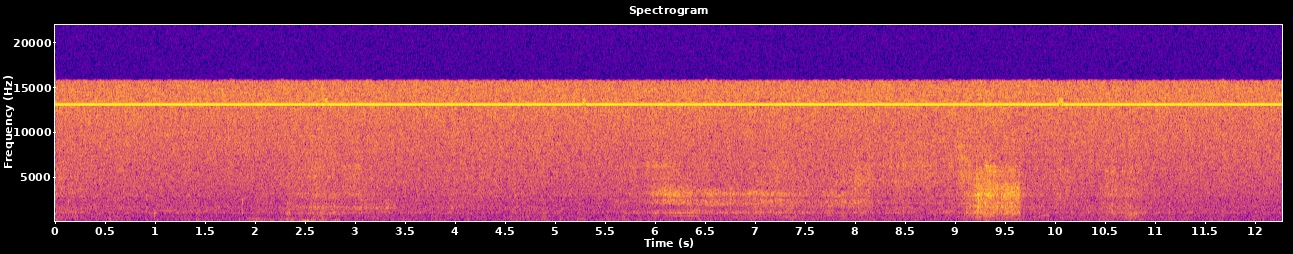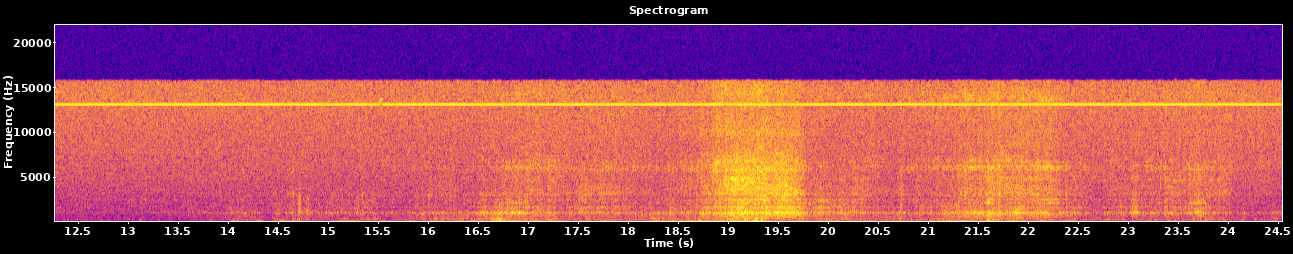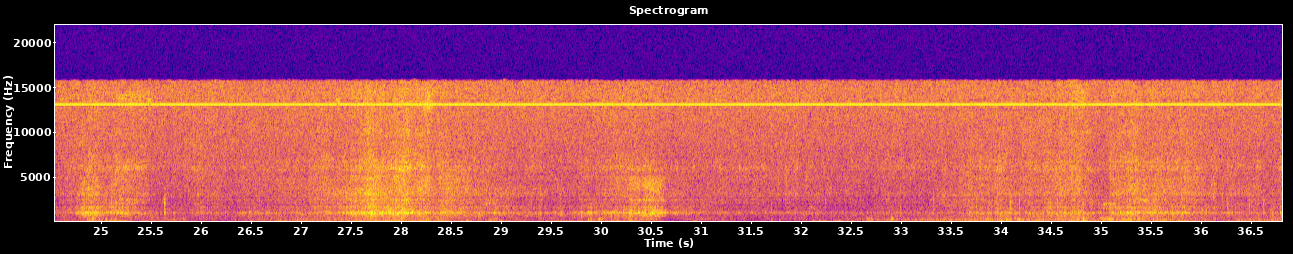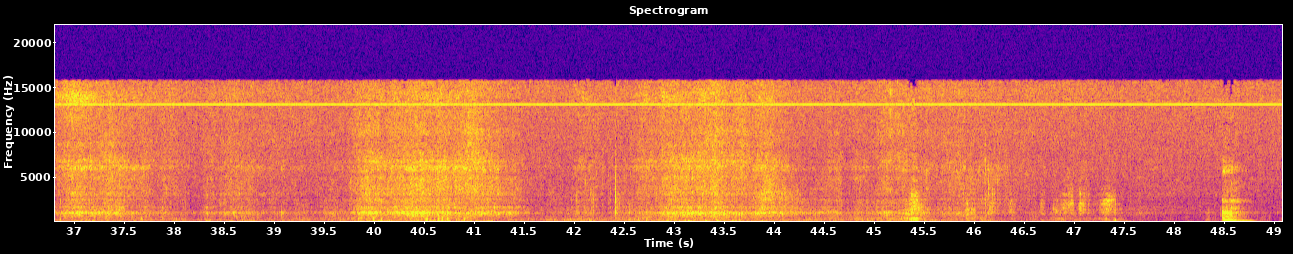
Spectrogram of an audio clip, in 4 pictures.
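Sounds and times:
skis scraping on snow: 6.9s - 11.1s, 14.0s - 48.2s
wind rumble on microphone: 13.9s - 48.3s.

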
